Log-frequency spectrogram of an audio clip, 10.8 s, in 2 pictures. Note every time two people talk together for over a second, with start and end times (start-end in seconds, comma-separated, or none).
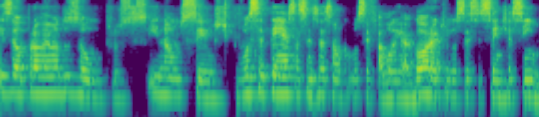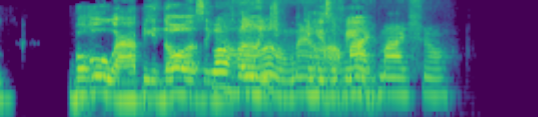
7.5-9.2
